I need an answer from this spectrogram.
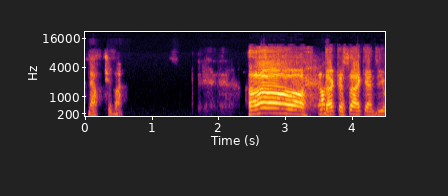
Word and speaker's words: Nakhchivan: It's Nakhichevan is a Russified spelling, if I'm not mistaken. So in like medieval Armenians would call it Nakhchivan, which is actually similar to Azerbaijan's pronunciation today more than Nakhichevan.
